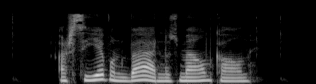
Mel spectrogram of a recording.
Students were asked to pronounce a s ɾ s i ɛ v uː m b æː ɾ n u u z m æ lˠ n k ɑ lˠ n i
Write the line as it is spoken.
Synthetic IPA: a ɾ s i ɛ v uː n b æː ɾ n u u z m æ lˠ n k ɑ lˠ n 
